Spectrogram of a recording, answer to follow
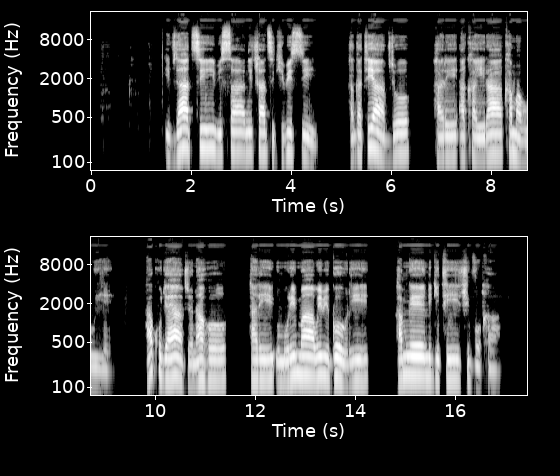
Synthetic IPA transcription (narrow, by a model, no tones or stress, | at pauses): ivjaːt͡siβisanit͡ʃaːt͡sikʰiβisi | haɡatʰijaːvjo̞ | haɾiakʰaiɾakʰamaβuje̞ | hakʰuɟajaːvjo̞naɦo̞ | haɾiumuɾimawiβiɡo̞ːɾi | hamŋe̞niɡitʰit͡ʃivukʰa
